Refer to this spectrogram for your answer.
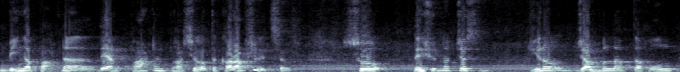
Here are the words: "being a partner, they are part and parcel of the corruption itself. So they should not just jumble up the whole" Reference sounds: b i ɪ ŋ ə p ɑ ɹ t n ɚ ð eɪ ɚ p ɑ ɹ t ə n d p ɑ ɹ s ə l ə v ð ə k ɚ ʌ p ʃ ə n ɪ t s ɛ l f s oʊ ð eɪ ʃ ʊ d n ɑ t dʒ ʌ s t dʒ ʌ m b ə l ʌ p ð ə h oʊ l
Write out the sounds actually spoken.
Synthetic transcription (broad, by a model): b i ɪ ŋ ə p ɑ ɹ t n ɚ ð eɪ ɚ p ɑ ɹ t ə n d p ɑ ɹ ʃ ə l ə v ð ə k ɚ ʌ p ʃ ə n ɪ t s ɛ l f s oʊ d eɪ ʃ ʊ d n ɑ t dʒ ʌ s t dʒ ʌ m b ə l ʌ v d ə h oʊ l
